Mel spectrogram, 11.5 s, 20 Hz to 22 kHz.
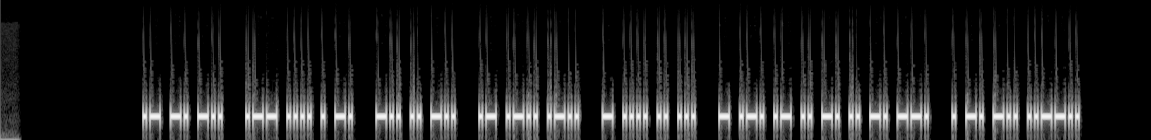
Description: Morse code, heard as a keyed tone, about 36 wpm, 700 Hz. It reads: AND WHEN DID ALL THIS TRAINING END?
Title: Sentences from Top 1000 Words - Review Part 4 - 35wpm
